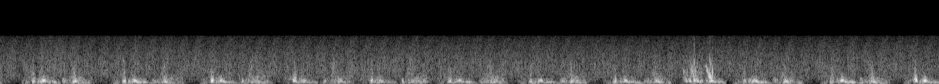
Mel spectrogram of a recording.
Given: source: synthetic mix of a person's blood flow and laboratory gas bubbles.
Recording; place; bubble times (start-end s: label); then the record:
Doppler ultrasound of blood flow; precordium
6.81-7.01 s: bubbles
7.04-7.17 s: bubbles
From the record:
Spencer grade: 1 (occasional bubble signal discernible with the cardiac motion signal, with majority of cardiac periods free of bubbles); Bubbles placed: anywhere in the cardiac cycle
